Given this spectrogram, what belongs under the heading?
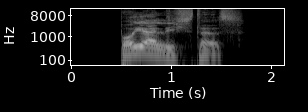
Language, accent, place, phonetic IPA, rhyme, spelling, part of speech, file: German, Germany, Berlin, [ˈbɔɪ̯ɐlɪçstəs], -ɔɪ̯ɐlɪçstəs, bäuerlichstes, adjective, De-bäuerlichstes.ogg
- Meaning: strong/mixed nominative/accusative neuter singular superlative degree of bäuerlich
